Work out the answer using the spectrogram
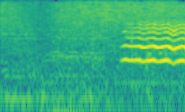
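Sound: sheep bleating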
